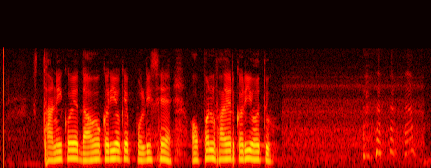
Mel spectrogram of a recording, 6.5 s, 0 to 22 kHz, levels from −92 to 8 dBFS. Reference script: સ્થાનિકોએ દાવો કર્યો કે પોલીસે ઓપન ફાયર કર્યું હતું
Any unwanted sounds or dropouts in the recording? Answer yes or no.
yes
